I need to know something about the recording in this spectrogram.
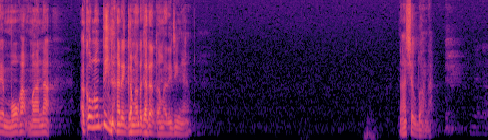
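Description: An elderly man speaks calmly into a microphone, close by, in short phrases with pauses.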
